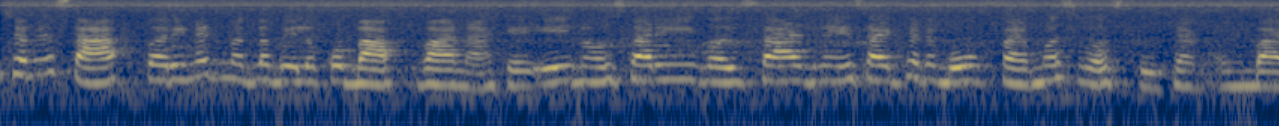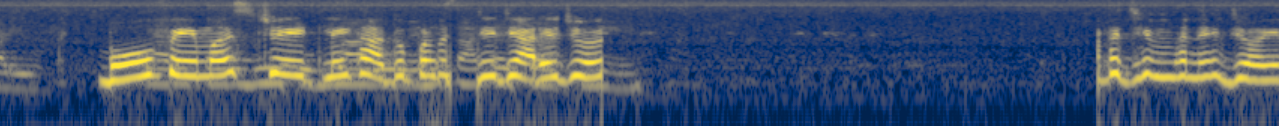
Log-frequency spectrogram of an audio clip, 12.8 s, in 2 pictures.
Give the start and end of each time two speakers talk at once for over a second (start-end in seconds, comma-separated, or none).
7.1-9.4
